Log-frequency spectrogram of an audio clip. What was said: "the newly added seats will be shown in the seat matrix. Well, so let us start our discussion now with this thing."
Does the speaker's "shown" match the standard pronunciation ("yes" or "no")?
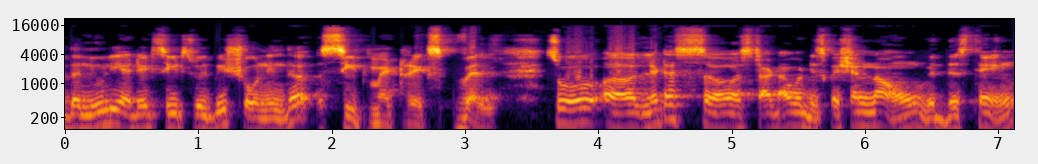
yes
